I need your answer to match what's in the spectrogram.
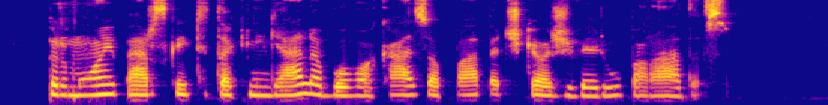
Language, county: Lithuanian, Kaunas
